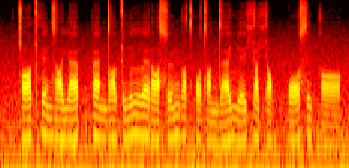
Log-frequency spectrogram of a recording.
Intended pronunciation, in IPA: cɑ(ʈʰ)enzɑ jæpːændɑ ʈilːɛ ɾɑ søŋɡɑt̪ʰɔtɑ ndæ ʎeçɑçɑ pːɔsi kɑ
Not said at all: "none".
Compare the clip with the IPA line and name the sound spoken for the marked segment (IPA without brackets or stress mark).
ʈʰ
